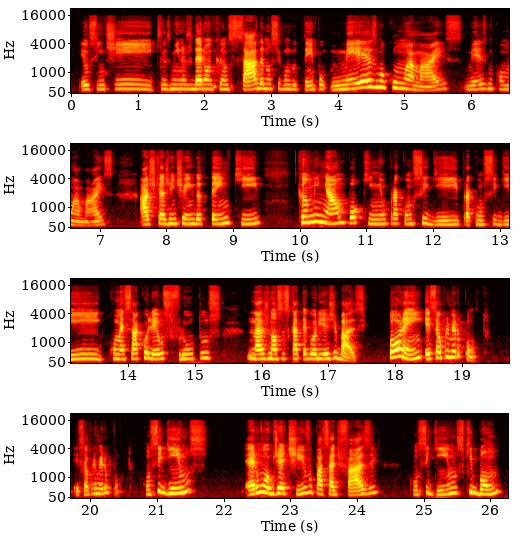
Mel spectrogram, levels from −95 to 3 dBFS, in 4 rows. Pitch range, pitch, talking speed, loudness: 205-260 Hz, 225 Hz, 150 wpm, -22 LUFS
